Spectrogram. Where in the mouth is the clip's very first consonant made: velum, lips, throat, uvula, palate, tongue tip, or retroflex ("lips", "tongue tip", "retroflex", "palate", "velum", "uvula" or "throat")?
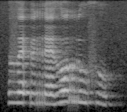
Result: lips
